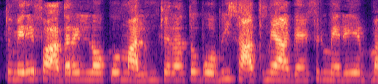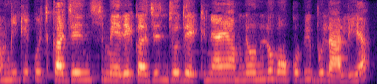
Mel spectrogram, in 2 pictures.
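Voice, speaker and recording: High-voiced woman telling a family story. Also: level tone, normal speed, few pauses. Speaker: guest recounting a family story. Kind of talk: emotional personal storytelling.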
